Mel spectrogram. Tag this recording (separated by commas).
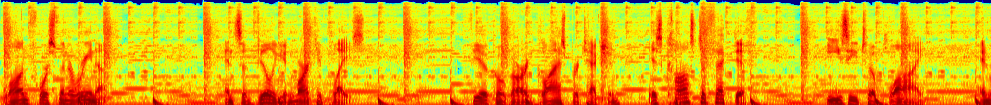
Music, Speech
